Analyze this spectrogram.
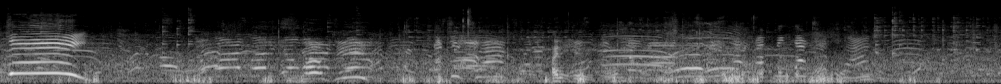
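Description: A crowd of adult spectators shouts and cheers outdoors nearby.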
